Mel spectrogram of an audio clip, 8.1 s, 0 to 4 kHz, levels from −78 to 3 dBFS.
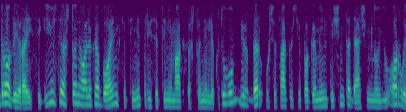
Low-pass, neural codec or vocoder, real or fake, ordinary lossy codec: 3.6 kHz; none; real; Opus, 24 kbps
